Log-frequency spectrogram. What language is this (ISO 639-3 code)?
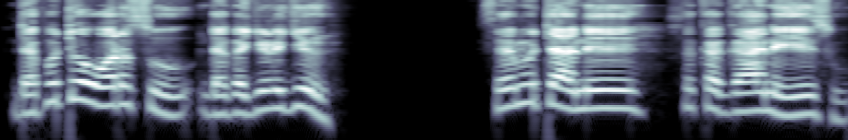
hau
